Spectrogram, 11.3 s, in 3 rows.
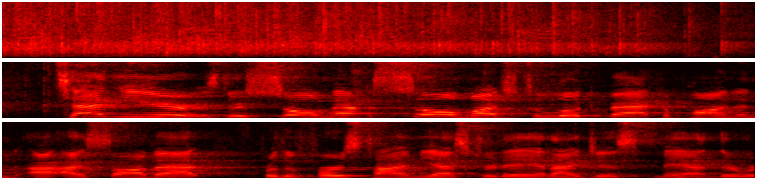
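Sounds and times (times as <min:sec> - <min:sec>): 
audience applause: 0:00.0 - 0:04.0
speech: 0:04.1 - 0:11.2.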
